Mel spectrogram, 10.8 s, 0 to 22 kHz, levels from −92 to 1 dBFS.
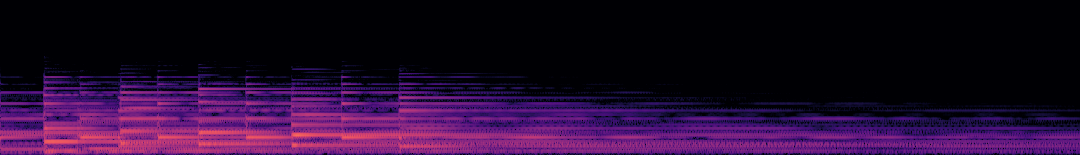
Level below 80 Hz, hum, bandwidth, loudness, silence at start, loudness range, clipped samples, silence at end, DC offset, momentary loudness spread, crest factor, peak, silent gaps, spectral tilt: -64 dBFS; none; 4.2 kHz; -37 LUFS; 0 s; 19 LU; under 0.1%; 0 s; under 0.1%; 22 LU; 18 dB; -22 dBFS; none; -10 dB/octave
